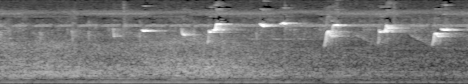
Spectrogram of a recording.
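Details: White-rumped munia (Lonchura striata) in a garden in northeastern Thailand gives thin, high chirps, some sliding downward, in loose bursts about once a second over a low background hum.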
